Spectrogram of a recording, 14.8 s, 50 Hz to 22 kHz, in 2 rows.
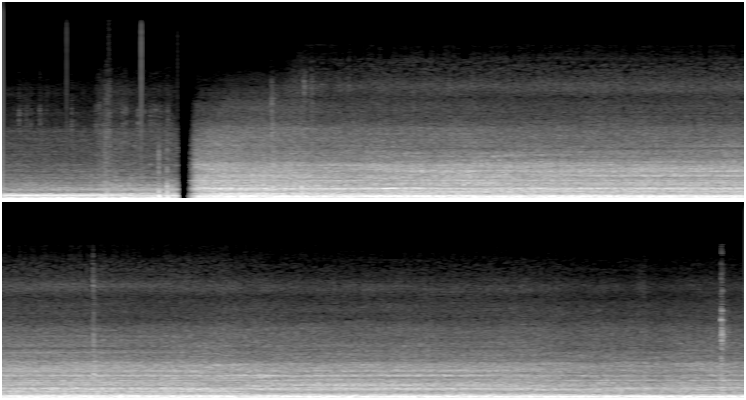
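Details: Boiler with E125 poor-circulation and E131 faults, right-hand block and condensate hose previously replaced: after firing up, the pump squealed, then a loud constant low rumble while circulating on heating; suspected from the heat exchanger, possibly blocked, pump doubted.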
